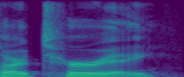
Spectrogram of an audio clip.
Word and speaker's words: Arturia: So I believe it's pronounced Arturia. And they make a series of plugins, and this is one of them.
